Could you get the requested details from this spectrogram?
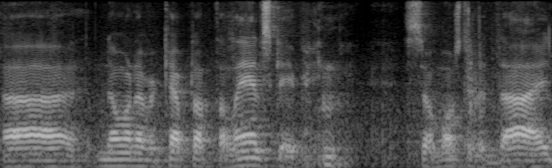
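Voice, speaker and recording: A man speaks at a medium pitch. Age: 80s+. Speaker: property developer. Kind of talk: public meeting comment. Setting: town planning commission meeting.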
